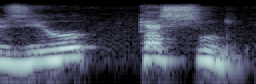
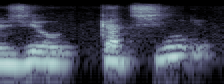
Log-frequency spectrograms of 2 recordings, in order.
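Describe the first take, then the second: First: The middle does not sound like 'catch'. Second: The middle sounds like the word 'catch'. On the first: The speaker calls it right. "mais le géocaching" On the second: The speaker calls it wrong. "pas le géocaching, on n'est pas dans une partie de catch"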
